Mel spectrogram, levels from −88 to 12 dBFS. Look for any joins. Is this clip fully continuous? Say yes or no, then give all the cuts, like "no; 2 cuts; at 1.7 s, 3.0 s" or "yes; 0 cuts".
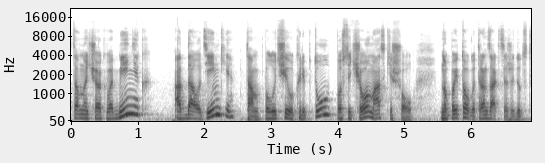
no; 1 cut; at 2.5 s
